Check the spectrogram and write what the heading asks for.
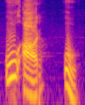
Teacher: देखिए ओठ से उच्चारित होता है ऊ और ऊ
